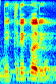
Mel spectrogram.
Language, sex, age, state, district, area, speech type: Odia, male, 45-60, Odisha, Jajpur, rural, spontaneous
